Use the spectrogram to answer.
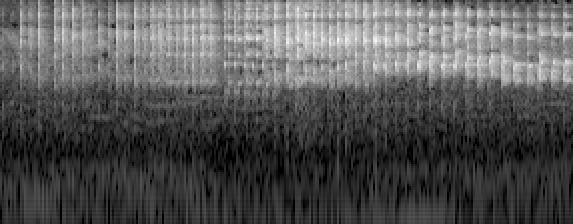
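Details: Lovebird giving a long ngekek trill: dense rapid chattering notes pulsing about twice a second, building louder and shifting slightly lower in pitch toward the end, in a small indoor space.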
